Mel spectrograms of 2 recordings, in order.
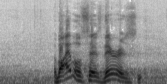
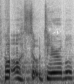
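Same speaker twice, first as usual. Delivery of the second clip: mock lament; 9 semitones higher, faster than usual. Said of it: "and going".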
